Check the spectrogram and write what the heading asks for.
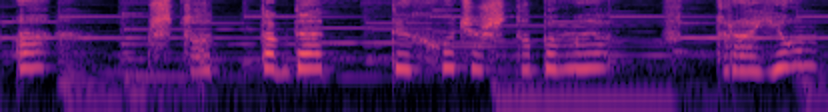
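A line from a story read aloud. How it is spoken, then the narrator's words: Soft whisper. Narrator (Russian): Рудеус мягко зашептал на ушко Фитцу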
